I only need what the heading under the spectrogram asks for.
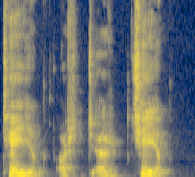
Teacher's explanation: in Ulster it's disyllabic because they pronounce the slender GH as Y. They say Tayan or Chayan.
